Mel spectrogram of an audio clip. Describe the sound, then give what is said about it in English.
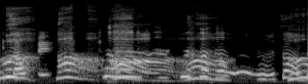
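A voice imitates someone gasping for air, with strained, wavering vocal sounds and breathy bursts coming in quick succession, fairly loud for about three seconds. “immediately Kirk can't breathe and he's on his knees and he's gasping for air”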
